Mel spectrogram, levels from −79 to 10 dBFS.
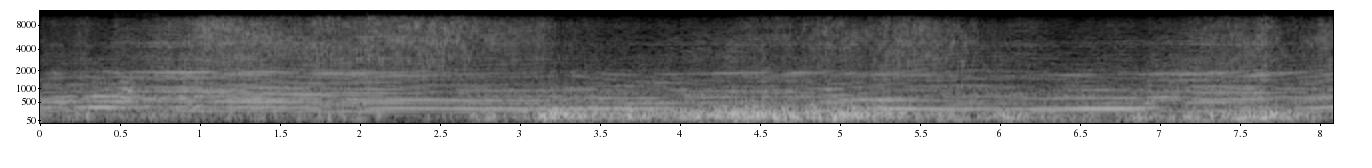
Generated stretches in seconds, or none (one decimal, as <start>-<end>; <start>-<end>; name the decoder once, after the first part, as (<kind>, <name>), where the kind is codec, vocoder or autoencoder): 0.0-2.0 (vocoder, BigVGAN v2); 6.9-8.1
